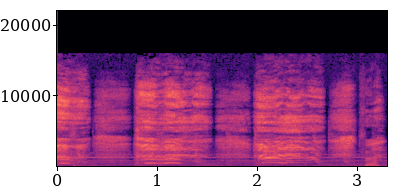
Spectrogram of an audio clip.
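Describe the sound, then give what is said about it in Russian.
A voice imitates the breathless panting of someone running out of breath while speeding up: a handful of loud, rasping gasps with strained, half-voiced moans, coming in uneven heaving bursts. “И я понимал то, что я отстаю, я начинал ускоряться, мне не хватало дыхания, я начинал, у меня появлялась одышка, то есть я такой”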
